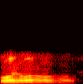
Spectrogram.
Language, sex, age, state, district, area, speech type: Manipuri, male, 60+, Manipur, Kangpokpi, urban, conversation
